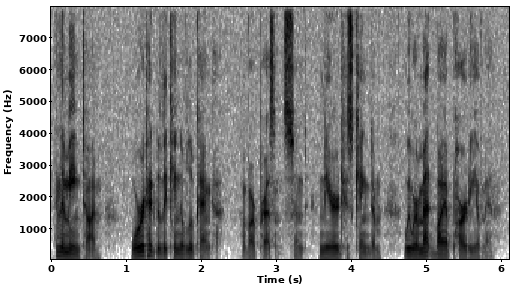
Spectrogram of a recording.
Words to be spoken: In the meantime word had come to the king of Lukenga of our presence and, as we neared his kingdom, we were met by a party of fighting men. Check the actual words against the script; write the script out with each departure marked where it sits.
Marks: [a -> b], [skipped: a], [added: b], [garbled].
In the meantime word had [skipped: come] to the king of Lukenga of our presence and, [skipped: as we] neared his kingdom, we were met by a party of [skipped: fighting] men.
